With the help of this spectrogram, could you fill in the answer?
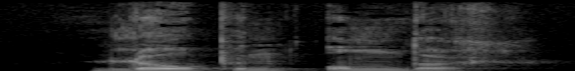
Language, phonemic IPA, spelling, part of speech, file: Dutch, /ˈlopə(n) ˈɔndər/, lopen onder, verb, Nl-lopen onder.ogg
- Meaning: inflection of onderlopen: 1. plural present indicative 2. plural present subjunctive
